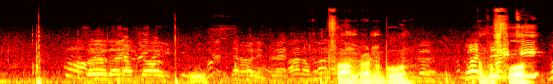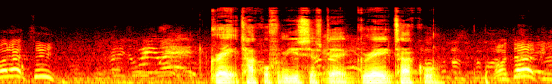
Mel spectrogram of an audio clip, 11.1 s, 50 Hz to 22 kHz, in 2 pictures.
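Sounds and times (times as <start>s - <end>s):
players calling out: 0.6s - 11.0s.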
